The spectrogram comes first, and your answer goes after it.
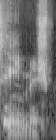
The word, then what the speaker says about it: Hamish: I always mispronounce his name on purpose. I know it's Hamish, but it's fun to.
